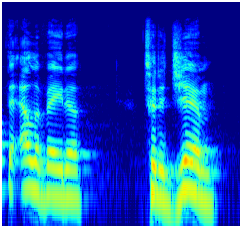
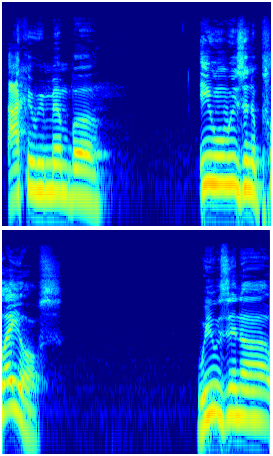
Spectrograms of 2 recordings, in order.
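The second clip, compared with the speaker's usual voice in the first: ordinary delivery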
